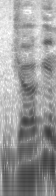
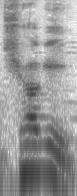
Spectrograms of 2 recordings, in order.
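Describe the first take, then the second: First: The first consonant is a plain j sound. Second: The first consonant is a slightly aspirated j. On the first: The speaker calls it wrong. "জগি না" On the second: The speaker calls it right. "বর্গার জ এবং ঝয়ের মাঝামাঝি।"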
